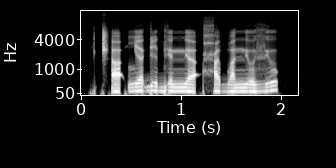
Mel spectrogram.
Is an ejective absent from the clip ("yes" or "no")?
no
